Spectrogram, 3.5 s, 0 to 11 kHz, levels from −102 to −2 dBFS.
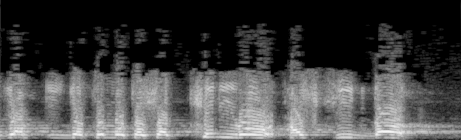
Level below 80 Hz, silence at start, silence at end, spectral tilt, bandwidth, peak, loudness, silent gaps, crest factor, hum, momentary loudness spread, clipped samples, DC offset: -76 dBFS; 0 s; 0 s; -4.5 dB/octave; 6.2 kHz; -2 dBFS; -16 LUFS; none; 12 dB; none; 7 LU; under 0.1%; under 0.1%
